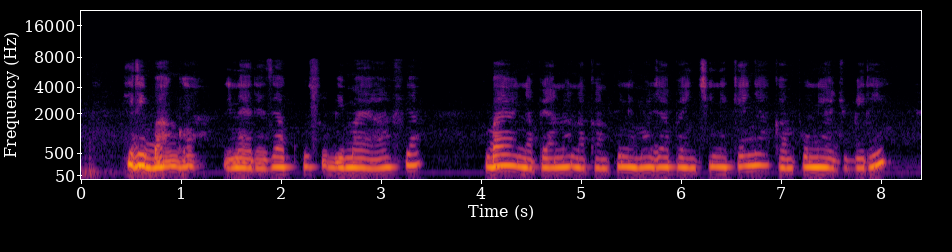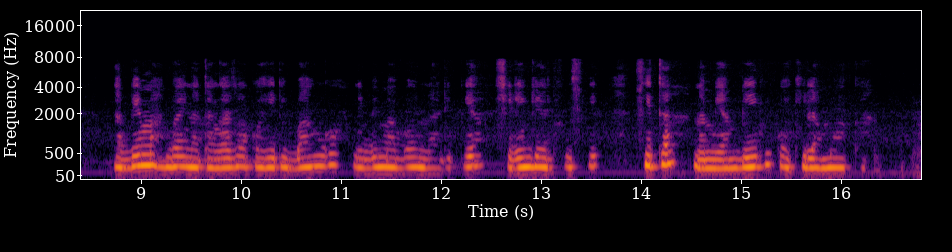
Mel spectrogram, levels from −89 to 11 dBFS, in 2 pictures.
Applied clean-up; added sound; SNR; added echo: none; none; none; none.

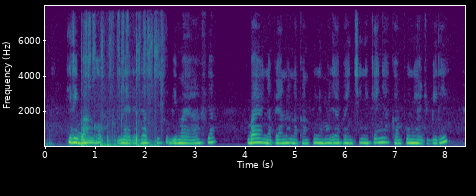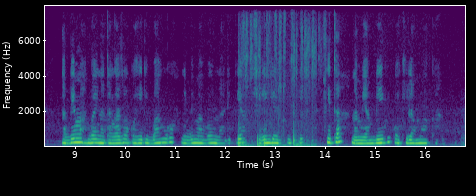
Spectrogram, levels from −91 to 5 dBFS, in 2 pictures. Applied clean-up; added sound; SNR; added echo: none; Writing; 9 dB; none.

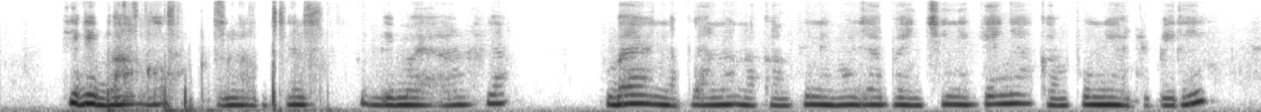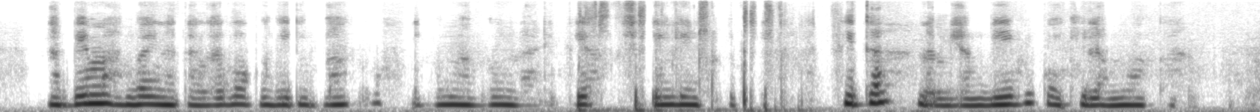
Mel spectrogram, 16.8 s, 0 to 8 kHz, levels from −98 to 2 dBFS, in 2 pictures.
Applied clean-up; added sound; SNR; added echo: neural diffusion model UNIVERSE++.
